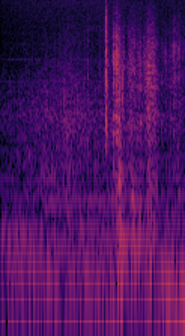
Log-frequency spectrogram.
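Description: Outboard motor of a small cabin motorboat running at low speed, a steady low hum. A brief sharp sound comes about one and a half seconds in.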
